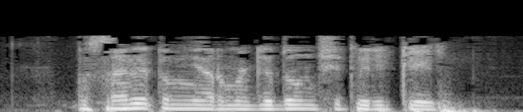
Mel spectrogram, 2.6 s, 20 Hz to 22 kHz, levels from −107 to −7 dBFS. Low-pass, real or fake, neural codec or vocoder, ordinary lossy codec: 7.2 kHz; fake; codec, 44.1 kHz, 2.6 kbps, SNAC; MP3, 24 kbps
